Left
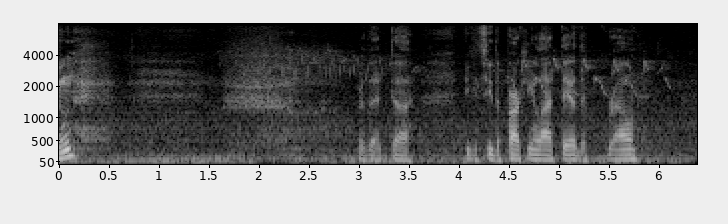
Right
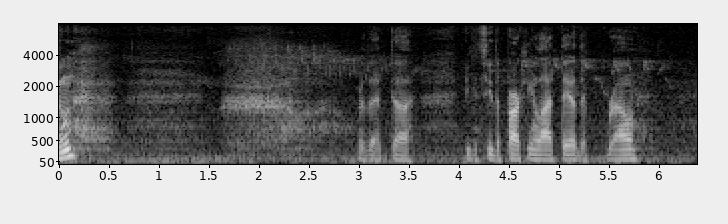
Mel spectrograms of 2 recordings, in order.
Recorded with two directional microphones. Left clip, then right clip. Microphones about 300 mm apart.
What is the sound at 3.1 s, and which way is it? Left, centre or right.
Speech, centre.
